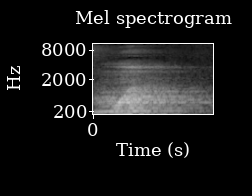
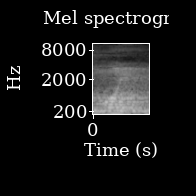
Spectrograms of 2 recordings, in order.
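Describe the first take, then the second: First: It is pronounced 'mwa', ending in an 'ah'. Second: It is pronounced 'moy', rhyming with 'boy'. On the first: The speaker calls it right. "O I pronounces as wa" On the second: The speaker calls it wrong. "don't think it is the retired president Moi. It is not Moi"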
